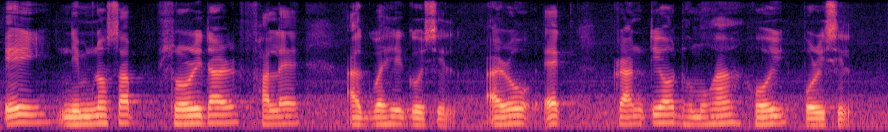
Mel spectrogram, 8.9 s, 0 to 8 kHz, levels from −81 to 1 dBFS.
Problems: constant background noise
